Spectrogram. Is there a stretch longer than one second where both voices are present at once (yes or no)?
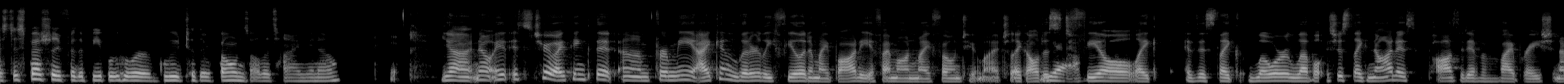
no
